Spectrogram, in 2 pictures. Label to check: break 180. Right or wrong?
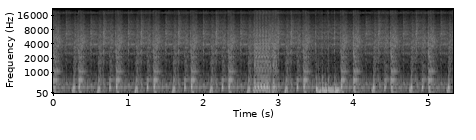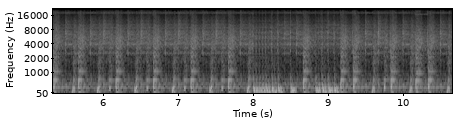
Right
